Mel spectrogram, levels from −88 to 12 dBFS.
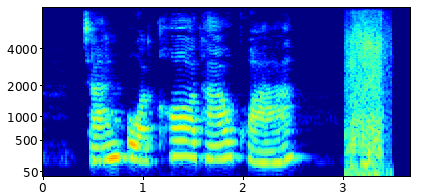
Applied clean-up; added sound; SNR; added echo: none; Zipper (clothing); 0 dB; reverberation time 0.3 s.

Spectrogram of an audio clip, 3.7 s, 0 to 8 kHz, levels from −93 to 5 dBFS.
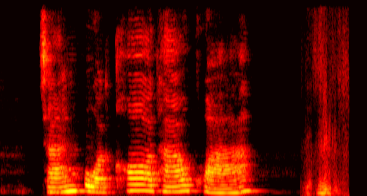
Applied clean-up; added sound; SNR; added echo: neural separator model SepFormer DNS4.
